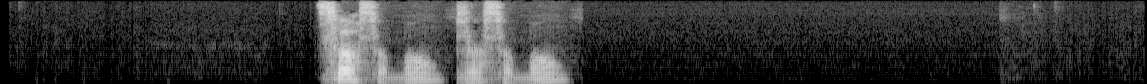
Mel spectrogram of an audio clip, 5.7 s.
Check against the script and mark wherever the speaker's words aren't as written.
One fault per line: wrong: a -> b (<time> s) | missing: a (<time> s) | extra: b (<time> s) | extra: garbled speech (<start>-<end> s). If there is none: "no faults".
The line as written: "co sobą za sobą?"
no faults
